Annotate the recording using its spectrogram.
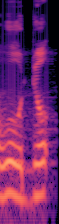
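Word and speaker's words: وضوء: nah itu nama airnya Nah ya kalau kita Waduk dengan bacanya domba wauu kita ya Ismun itu satu nama bagi perbuatan kerjaan alladzihi maksusahin ya muktatihan winiyatin kita ya jadi bacanya dengan waunya Doma wudhu gitu Itu nama suatu perbuatan yang ya dia itu menggunakan air pada anggota yang khusus yang diawali dengan niat ya itu bacanya wudhu kalau Waduk itu buat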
